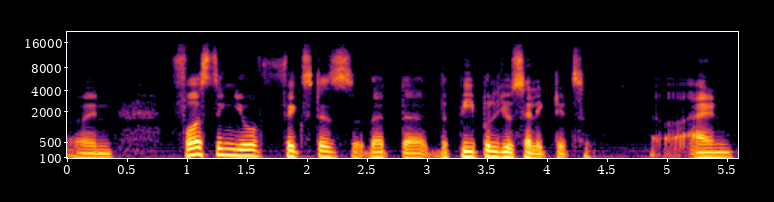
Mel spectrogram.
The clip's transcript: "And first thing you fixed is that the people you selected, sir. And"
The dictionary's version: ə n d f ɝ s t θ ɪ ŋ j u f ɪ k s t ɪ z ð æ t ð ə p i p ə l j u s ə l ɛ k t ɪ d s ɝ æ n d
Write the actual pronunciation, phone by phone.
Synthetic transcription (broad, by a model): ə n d f ɝ s t t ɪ ŋ j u f ɪ k s t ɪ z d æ t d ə p i p ə l j u s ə l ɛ k t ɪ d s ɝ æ n d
